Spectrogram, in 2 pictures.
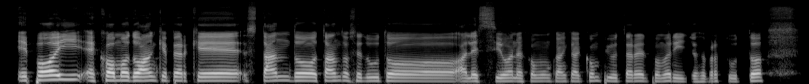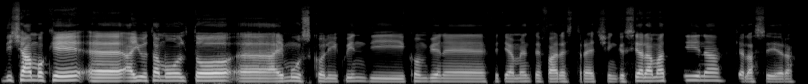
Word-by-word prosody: e 185 0 -2
poi 215 +2 +5
è 175 -2 -2
comodo 185 0 +4
anche 180 +1 +2
perché 175 -1 +2
stando 175 -1 0
tanto 175 0 -2
seduto 155 -3 -2
a - - -3
lezione, 150 0 -4
comunque 150 0 -8
anche 145 +1 -8
al 145 - -7
computer 155 -2 -7
il 155 -2 -4
pomeriggio, 145 -3 -6
soprattutto, 145 +3 -5 0.4
diciamo, 195 +1 +3
che, 195 0 +5
uhm, 160 - -1 0.3
aiuta 175 +3 +2
molto, 175 0 +5
uhm, - - -9
ai 145 0 +2
muscoli; 150 -3 -4
quindi 145 -3 -6
conviene, 145 -2 -4
effettivamente, 145 +1 -7
fare 135 +1 -2
stretching 135 +1 -7
sia 165 +5 -1
la 165 -1 +2
mattina 185 +2 -3
che - - -6
la 135 - -2
sera. 130 -1 -7
160 Hz, 135 wpm, -21 LUFS, 145-175 Hz, 0.4 s, poi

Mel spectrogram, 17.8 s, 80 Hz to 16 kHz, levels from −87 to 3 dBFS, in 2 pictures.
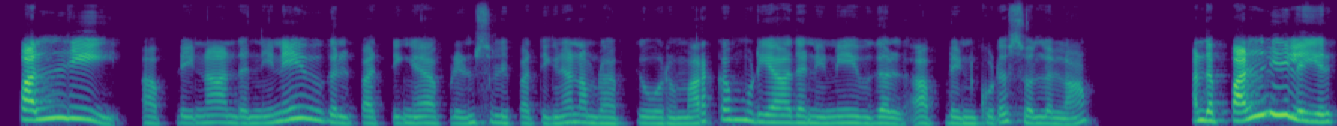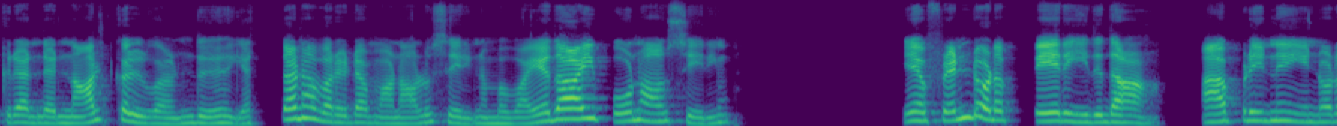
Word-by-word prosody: பள்ளி 310 +1 +5 0.4
அப்படின்னா, 180 +2 -10
அந்த 185 -2 -10
நினைவுகள் 245 - -3
பார்த்தீங்க 180 0 -10
அப்படின்னு 175 +2 -11
சொல்லி 190 -3 -9
பார்த்தீங்கன்னா, 175 +3 -9
நம்மளுக்கு 175 -2 -10
ஒரு 170 - -9
மறக்க 230 +10 -6
முடியாத 205 -6 -4
நினைவுகள் 180 -2 -6 0.2
அப்படின்னு 175 -1 -9
கூட 205 +4 -7
சொல்லலாம். 175 0 -7 0.7
அந்த 260 -2 +2
பள்ளியில 395 - +7
இருக்கிற 215 -1 -4
அந்த 185 0 -4 0.2
நாள்கள் 255 0 0
வந்து, 180 +3 -5 0.3
எத்தன 290 - +1
வருடம் 200 -3 -3
ஆனாலும் 170 +6 -6
சரி, 180 -5 -4
நம்ம 170 0 -6
வயதாகி 290 - +7
போனாலும் 235 0 -2
சரி, 170 -2 -6 1.3
என் 245 -1 +4
பிரண்டோட 295 +3 +5 0.2
பேரு 235 0 +9
இதுதான், 205 -1 +3 0.5
அப்படின்னு. 250 +2 +1
என்னோட 215 0 -4
200 Hz, 120 wpm, -23 LUFS, 180-245 Hz, 1.3 s, பேரு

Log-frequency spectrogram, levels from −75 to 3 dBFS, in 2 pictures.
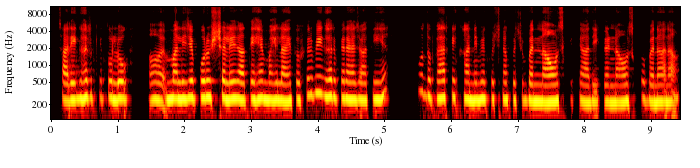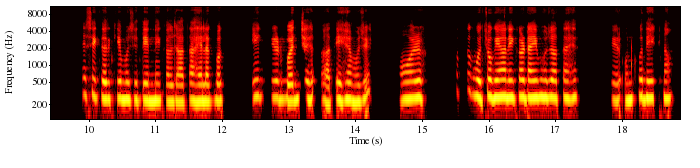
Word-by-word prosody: सारे 240 0 +1
घर 265 +1 +1
के 260 +1 -16
तो 260 +1 -4
लोग 255 +1 +2 0.3
अ, - - -7 0.2
मान 255 +1 +4
लीजिए 255 +1 +3
पुरुष 265 0 +2
चले 255 -1 +4
जाते 245 0 +1
हैं, 255 +1 +2
महिलाएँ 240 -2 +2
तो 245 - -3
फिर 290 +5 -7
भी 320 0 0
घर 280 -1 +1
पे 260 0 -5
रह 250 -1 +3
जाती 245 +1 -1
हैं। 285 - -3 0.4
तो 345 - -11
दोपहर 265 -1 -1
के 270 - -4
खाने 250 -2 0
में 250 +1 +3
कुछ 250 0 -11
न - - 0
कुछ 240 0 -11
बनाओ, 230 -1 +3
उसकी 235 +1 -6
तैयारी 225 -1 -3
करना 220 0 -1
उसको 245 +3 -6
बनाना। 225 +1 -1 0.5
ऐसे 290 -1 -3
करके 255 -1 0
मुझे 245 -1 +1
दिन 235 -1 +2
निकल 230 -1 0
जाता 225 +1 -1
है, 225 -1 +3
लगभग 230 +1 0 0.4
1 275 0 -5
डेढ़ 265 -1 -1
बज 230 0 +3 0.4
जाते 235 +2 0
हैं 245 +1 +2
मुझे 230 +6 0 0.5
और 255 +2 +2
तब 315 +5 -13
तक 355 - -10
बच्चों 275 +1 +3
के 270 - +6
आने 275 -1 +5
का 275 +1 +1
टाइम 270 0 +4
हो 270 - +4
जाता 265 0 0
है। 260 +1 -1
फ़िर 250 -1 -12
उनको 255 +3 0
देखना, 260 0 0
250 Hz, 200 wpm, -23 LUFS, 235-265 Hz, 0.5 s, के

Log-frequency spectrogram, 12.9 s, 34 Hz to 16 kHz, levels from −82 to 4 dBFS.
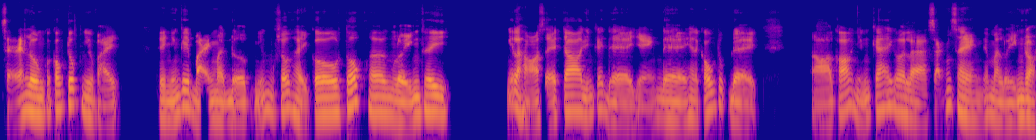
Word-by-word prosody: sẽ - - -5 0.2
luôn 115 -4 +5
có - - -5
cấu 130 +1 0
trúc 160 -2 +1
như 105 -4 -1
vậy, - - -3 0.5
thì 95 - +1
những 95 +5 -1
cái 150 -1 +3
bạn 95 -8 0
mà 95 - +1
được 85 -1 -1
những 135 - -5
một 120 - -9
số 125 +3 +2
thầy 115 - -2
cô 110 +2 +5
tốt 175 +5 +3
hơn 115 -3 +1
luyện 90 +4 +3
thi, 120 -1 +2 0.7
nghĩa - - -4
là - - +6
họ - - -1
sẽ - - 0
cho 125 0 +5
những 110 -1 -3
cái 135 +2 -5
đề, 85 - -2
dạng 75 +7 -4
đề 90 -3 0
hay 105 - -4
là 95 - -4
cấu 130 +9 0
trúc 160 - -7
đề, 85 -2 -1 0.7
họ 80 +2 -2
có 130 - +1
những 100 +2 -5
cái, 125 +5 -1
gọi 120 -2 0
là, 90 -5 0
sẵn 155 - -5
sàng 100 - +1
để 105 - -7
mà 105 -4 -3
luyện 85 +3 -2
rồi. 100 -4 +2
105 Hz, 225 wpm, -24 LUFS, 90-125 Hz, 0.7 s, là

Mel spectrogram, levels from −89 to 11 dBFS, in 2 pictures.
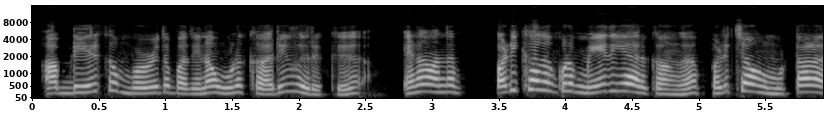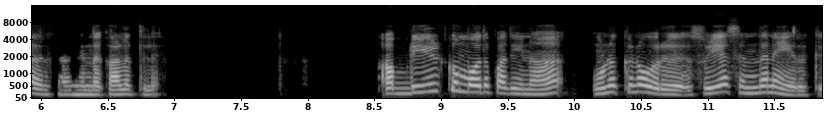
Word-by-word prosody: அப்டி 225 +2 +1
இருக்கும் 300 -2 -5
பொழுது 225 +4 +1
பார்த்தீங்கன்னா, 210 +4 +1
உனக்கு 250 -1 -3
அறிவு 265 +7 -5
இருக்கு. 175 0 -7 0.5
ஏன்னா 270 +5 +2
வந்து 270 0 0 0.3
படிக்காதவங்க 345 +4 +4
கூட 310 -1 +3
மேதையா 295 +4 +3
இருக்காங்க, 195 -4 -2 0.2
படிச்சவங்க 270 +2 +2
முட்டாளா 265 +7 +3
இருக்காங்க, 170 -1 -10
இந்த 170 0 -2
காலத்துல. 180 0 -2 1.8
அப்டி 215 +3 -1
இருக்கும்போது 295 -4 +2
பார்த்தீங்கன்னா, 195 -5 -2 0.4
உனக்குன்னு 265 +3 0
ஒரு 185 -3 -3 0.2
சுய 225 +5 +1
சிந்தனை 240 +1 -2
இருக்கு. 155 0 -9
235 Hz, 130 wpm, -23 LUFS, 200-270 Hz, 1.8 s, படிக்காதவங்க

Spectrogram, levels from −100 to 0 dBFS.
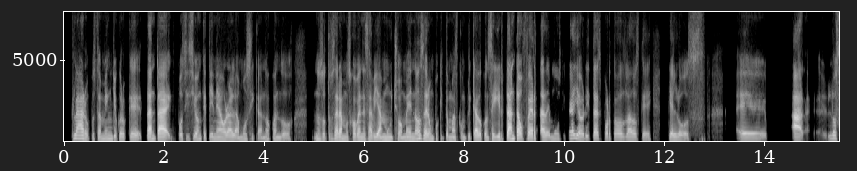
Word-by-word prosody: Claro, 205 -5 +3
pues, 155 - -14
también 165 +1 -4
yo 180 - -3
creo 165 -1 -3
que 165 0 -3
tanta 165 -1 +7
exposición 155 +3 -6
que 175 0 -7
tiene 155 -2 -4
ahora 150 -1 +2
la 135 -3 0
música, 155 +3 -8
¿no? 170 - -8
Cuando 135 -4 -6 0.4
nosotros 165 +1 -7
éramos 160 -3 +2
jóvenes, 155 -1 -1
había 135 +1 +2
mucho 145 -2 -2
menos, 160 +8 0
era 160 -4 +4
un 160 - -5
poquito 150 - -9
más 140 -1 -3
complicado 145 -1 0
conseguir 155 +2 -3
tanta 190 +3 +8
oferta 175 -2 +3
de 145 -1 -2
música 160 +7 -4
y 220 - 0
ahorita 175 +3 0
es 185 - -3
por 175 -2 -5
todos 165 0 -4
lados 155 +1 -2
que - - -20 0.2
que - - -61 0.3
que 160 -1 -1
los, 150 -1 -5 0.7
eh, 170 - -2 0.5
ah, - - +7 0.5
los 195 +1 -3
160 Hz, 170 wpm, -25 LUFS, 150-170 Hz, 0.7 s, tanta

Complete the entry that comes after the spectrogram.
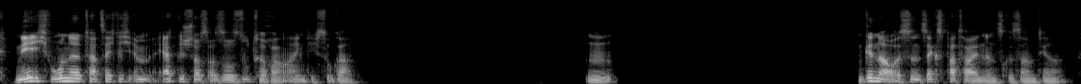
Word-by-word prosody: Ne, 140 - +9
ich 145 -3 0
wohne 140 +1 +6
tatsächlich 135 +1 -2
im 115 0 -2
Erdgeschoss, 125 -4 -2
also, 105 0 -1
Souterrain 100 -3 -5
eigentlich 105 -3 -6
sogar. 95 -1 -6 2.2
Mhm. 100 +2 -3 2.4
Genau, 150 -2 +4
es - - -4
sind 115 -2 -1
sechs - - -2
Parteien 95 -1 0
insgesamt, 90 0 -6
ja. 95 +3 -6
105 Hz, 100 wpm, -25 LUFS, 95-130 Hz, 2.4 s, Ne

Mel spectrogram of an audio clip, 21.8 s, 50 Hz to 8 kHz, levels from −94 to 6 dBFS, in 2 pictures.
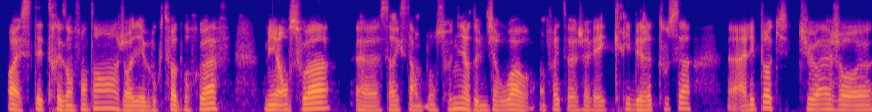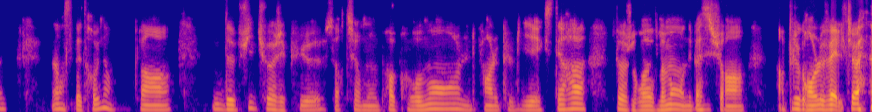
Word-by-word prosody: Ouais, - - +5
c'était - - +1
très 120 - 0
enfantin, 150 +7 0
genre 120 -4 +2
il - - +2
y 115 - +2
avait 110 - -2
beaucoup 115 -1 -8
de - - -6
fautes 120 -6 +3
d'orthographe, 140 +6 +1 0.4
mais 125 0 +3
en 125 +1 +5
soi, 150 +5 +6 0.3
heu, 110 -2 -1
c'est 115 - -3
vrai 120 +1 0
que - - -8
c'était - - -2
un 110 - -2
bon 125 +3 -8
souvenir 135 +2 0
de 120 - -1
me - - -4
dire: 115 +1 -2
«Waouh, 120 -3 +2
en 120 - -9
fait, 130 +2 -5
heu, 110 0 -1
j'avais 110 -1 +1
écrit 135 +4 -5
déjà 120 -1 +1
tout 145 - -9
ça 145 +2 0 0.4
à - - +1
l'époque» 135 +5 0
tu 135 - -2
vois? 130 0 +1
Genre, 120 -1 +1
heu, 120 0 0 0.7
non 140 - -3
c'était 120 -2 -4
trop 130 +4 -5
bien. 155 -3 -5 0.3
Enfin 120 -1 0 0.5
depuis, 130 +3 -2
tu - - -5
vois? 130 -2 0
J'ai 110 -2 -1
pu, 115 - -9
heu, 115 +2 -6
sortir 120 0 -5
mon 110 -1 -7
propre 115 +2 -5
roman, 140 +5 -1 0.3
enfin 115 -1 -1
le 110 - -6
publier 115 +1 -5
et 110 - -3
cetera, 140 +4 +2 0.4
tu - - -2
vois? 130 - +3
Genre, 110 -1 -1
heu, - - -5
vraiment 125 +3 +1
on 110 - -3
est 110 - -5
passé 120 +1 -1
sur 115 - +2
un 105 0 +2 0.4
un - - -4
plus 140 +1 +1
grand 120 -2 +6
level, 125 +1 +6
tu 145 - +5
vois? 145 - +11
120 Hz, 210 wpm, -24 LUFS, 115-135 Hz, 0.7 s, vois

